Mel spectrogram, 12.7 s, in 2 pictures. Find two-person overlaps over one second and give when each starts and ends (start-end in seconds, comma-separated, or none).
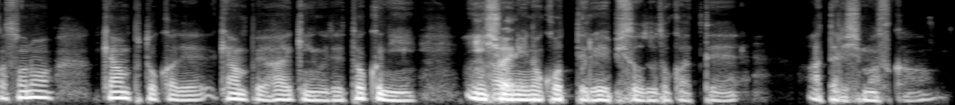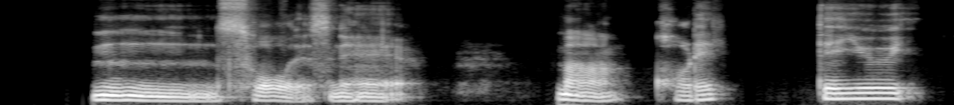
none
